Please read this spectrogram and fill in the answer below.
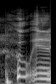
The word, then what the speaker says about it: Putin: Rhymes with tootin'. – Yeah. We're paying Putin.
